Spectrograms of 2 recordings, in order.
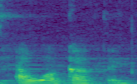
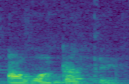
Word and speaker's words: aguacate: Aguacate. Aguacate. Oh, maybe it's just me. No, I think hers maybe softer. You don't pronounce the G sound.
